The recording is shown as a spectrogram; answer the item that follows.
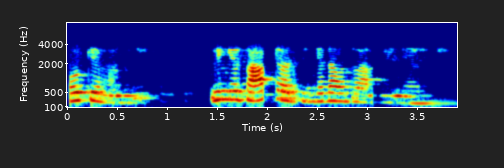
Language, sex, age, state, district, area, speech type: Tamil, female, 18-30, Tamil Nadu, Madurai, rural, conversation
